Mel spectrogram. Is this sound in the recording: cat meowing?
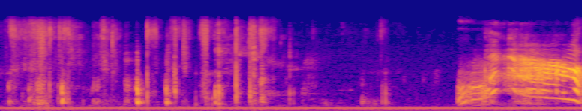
yes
